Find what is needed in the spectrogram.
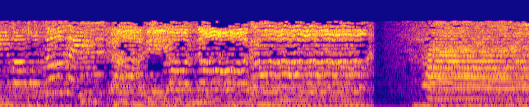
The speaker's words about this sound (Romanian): un tren care te duce acasă.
